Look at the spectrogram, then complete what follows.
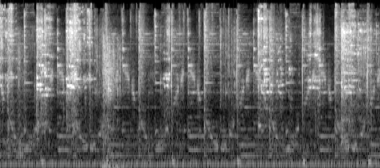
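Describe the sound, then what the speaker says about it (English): A crystal smashed in the Viscera Cleanup Detail video game, heard as repeated bright glassy clinks and shattering bursts over a steady low game drone, fairly loud and recurring throughout. "Now I just smashed that one."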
